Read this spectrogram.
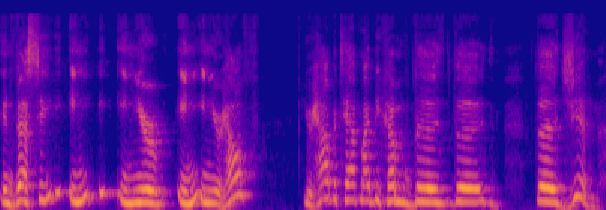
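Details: Adult male person who stutters, with audible word repetitions; stuttering.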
